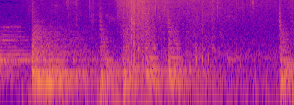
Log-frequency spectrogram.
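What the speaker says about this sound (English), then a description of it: "A set of pigeons had started roosting up in the throat of the thing" Pigeons roosting in the throat of a large horn-shaped structure make soft, throaty cooing calls that repeat in a low, rolling rhythm, heard close and fairly clear with no voices.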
